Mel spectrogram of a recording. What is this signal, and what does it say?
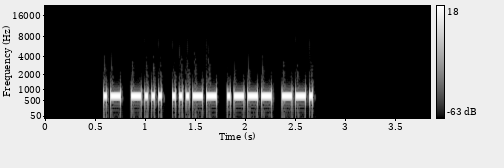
Morse code, heard as a keyed tone, about 43 wpm, 700 Hz. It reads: AB3JG
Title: Speed Racing - USA 2x2 Call Signs 35wpm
